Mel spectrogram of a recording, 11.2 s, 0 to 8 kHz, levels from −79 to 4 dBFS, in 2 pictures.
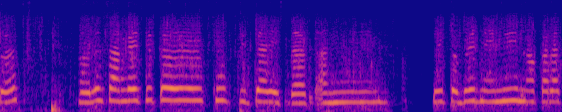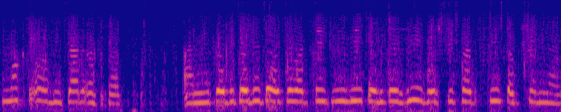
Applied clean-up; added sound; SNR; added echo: neural mask model RNNoise.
